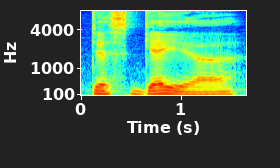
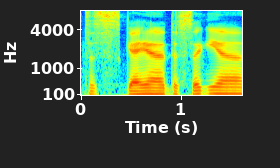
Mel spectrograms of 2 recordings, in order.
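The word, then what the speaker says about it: Disgaea: uh I'm gonna mispronounce it I'm going to mispronounce it um disaya five complete disa desia disa I I can't see it is it desia it's d i s g a e a dis I think it's disaya disaya okay there go go hardore thank you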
